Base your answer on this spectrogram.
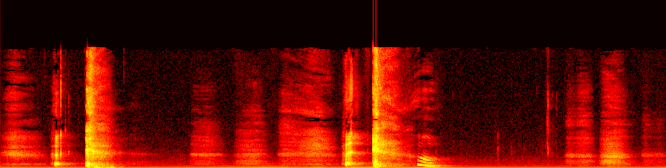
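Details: Person trying to stifle sneezes, some escaping: two pairs of sudden explosive bursts, each preceded by a quick sharp intake, over steady room hum; repeated sneezes.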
